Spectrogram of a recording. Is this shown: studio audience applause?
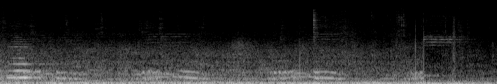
no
